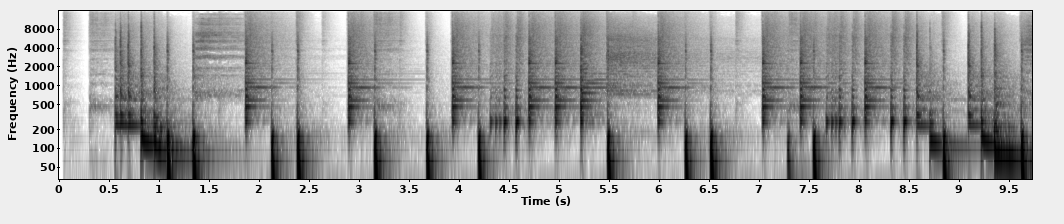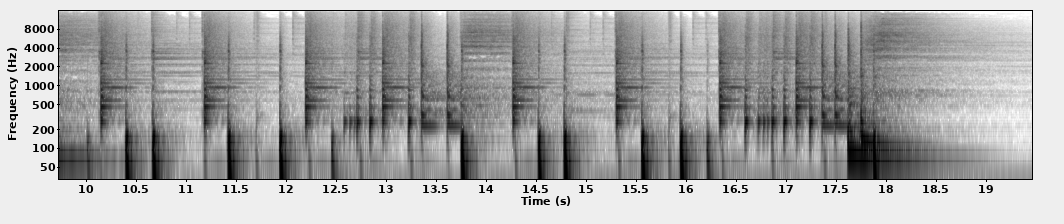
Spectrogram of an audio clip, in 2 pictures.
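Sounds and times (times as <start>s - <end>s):
tight rock drum kit on a sound module: 0.0s - 19.0s.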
